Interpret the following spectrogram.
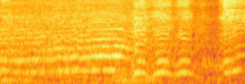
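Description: Small high-revving nitro engine of a radio-controlled truggy running at a steady high pitch that creeps up about a second in. It then gives three quick throttle blips up and down near the end.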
